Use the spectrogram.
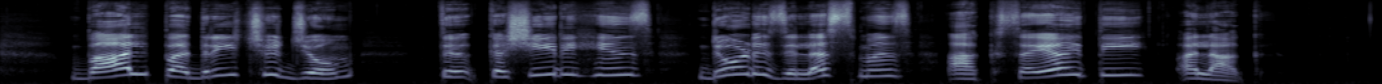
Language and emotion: Kashmiri, neutral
